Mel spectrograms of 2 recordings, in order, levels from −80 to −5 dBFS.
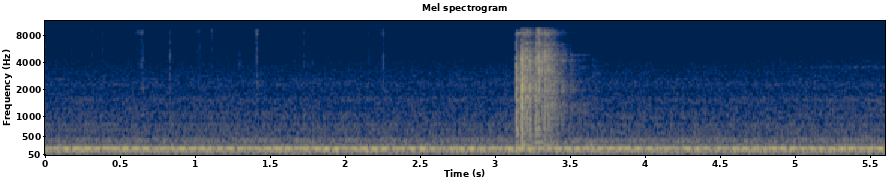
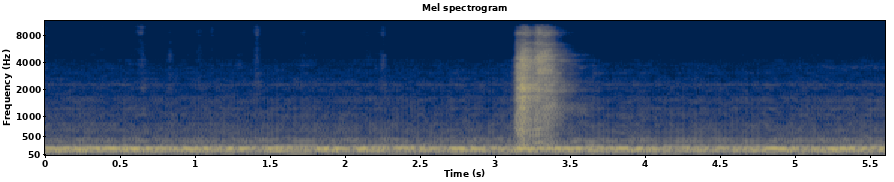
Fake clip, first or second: second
